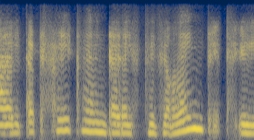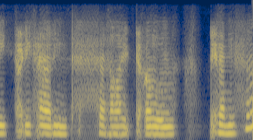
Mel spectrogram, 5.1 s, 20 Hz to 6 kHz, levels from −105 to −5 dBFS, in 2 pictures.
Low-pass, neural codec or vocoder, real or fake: 5.4 kHz; codec, 16 kHz, 0.5 kbps, FreqCodec, smaller model; fake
